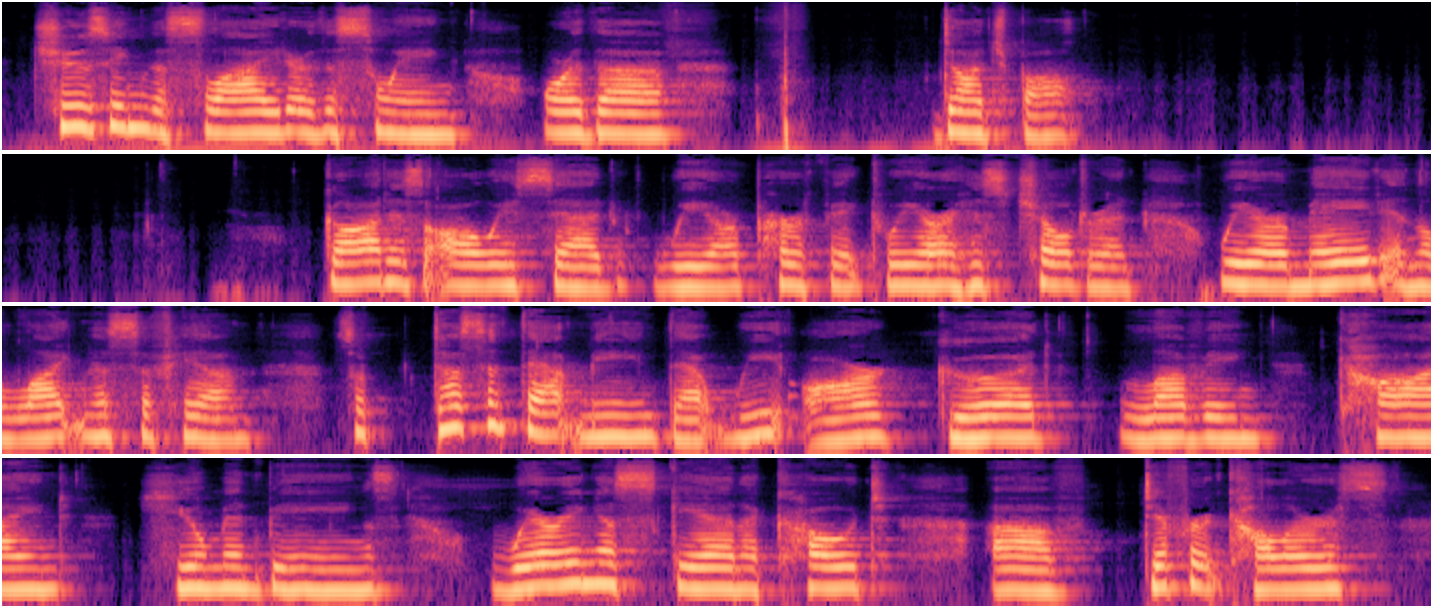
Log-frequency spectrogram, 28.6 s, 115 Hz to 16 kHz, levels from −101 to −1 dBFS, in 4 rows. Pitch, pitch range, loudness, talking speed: 205 Hz, 195-215 Hz, -19 LUFS, 100 wpm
